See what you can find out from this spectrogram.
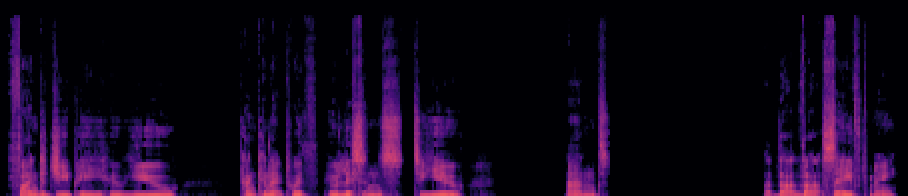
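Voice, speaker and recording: A man giving candid, halting answers as a podcast guest, often repeating words as he goes. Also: low voice, little pitch movement, gravelly, dry recording, clean studio sound. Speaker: podcast guest, writer and performer.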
